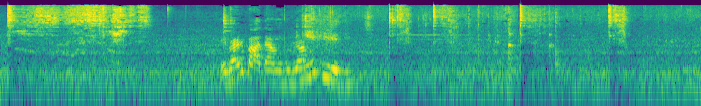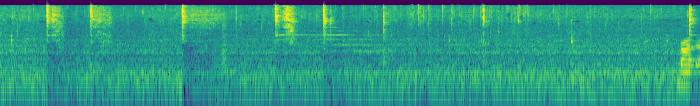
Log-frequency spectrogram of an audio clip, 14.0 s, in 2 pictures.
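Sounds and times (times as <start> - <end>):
metal spatula scraping pan: 0.0 - 1.6, 3.0 - 6.4, 7.4 - 8.2, 8.8 - 11.0
peanuts sizzling in oil: 0.0 - 1.6, 2.2 - 14.0.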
